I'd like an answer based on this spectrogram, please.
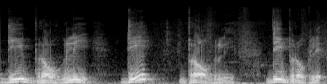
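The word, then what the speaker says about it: de Broglie: तो आपको उत्तर लगाना है बच्चों, डी ब्रोगली। इसका नेचर किसने बताया? तो आपको बताना है डी ब्रोगले। LI साइलेंट रहता है लेकिन हम हिंदी में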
